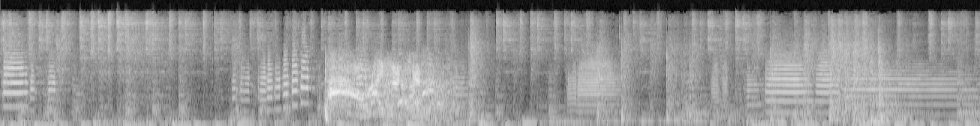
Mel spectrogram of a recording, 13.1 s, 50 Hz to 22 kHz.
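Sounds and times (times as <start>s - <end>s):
muted trumpet: 0.0s - 1.0s, 3.1s - 6.3s, 7.6s - 8.4s, 9.5s - 13.0s
brushed drums: 0.0s - 13.0s.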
